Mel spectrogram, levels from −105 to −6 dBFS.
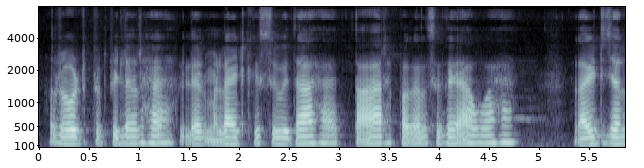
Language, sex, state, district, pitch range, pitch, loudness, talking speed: Maithili, male, Bihar, Supaul, 110-150 Hz, 140 Hz, -27 LUFS, 195 wpm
